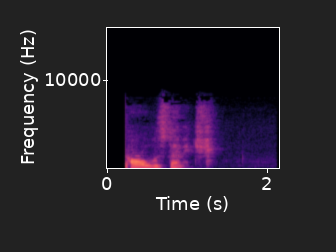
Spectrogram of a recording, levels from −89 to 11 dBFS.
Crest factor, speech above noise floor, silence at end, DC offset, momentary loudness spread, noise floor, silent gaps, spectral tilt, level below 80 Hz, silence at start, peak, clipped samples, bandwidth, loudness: 20 dB; 37 dB; 0.8 s; under 0.1%; 13 LU; -60 dBFS; none; -5.5 dB/octave; -62 dBFS; 0.25 s; -6 dBFS; under 0.1%; 8.8 kHz; -24 LUFS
